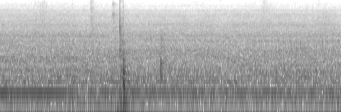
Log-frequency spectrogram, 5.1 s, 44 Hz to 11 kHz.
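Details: Antique Frigidaire W-5 refrigerator with condensing unit, started after charging via cold control: low, steady hum with a few faint clicks; old compressor runs smoothly and quietly, normal running.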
